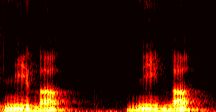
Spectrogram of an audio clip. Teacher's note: i execute the the third tone on the first syllable i say and then i can relax i can just forget about any tone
